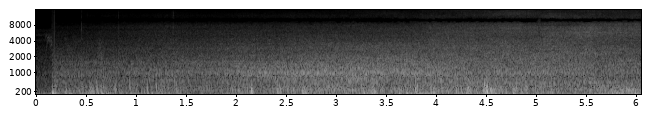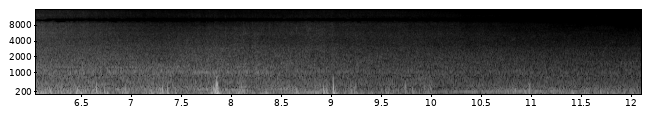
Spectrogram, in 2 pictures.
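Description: Wind buffeting the microphone: a broad rushing noise with low crackling gusts that builds over the first few seconds and eases off near the end.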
